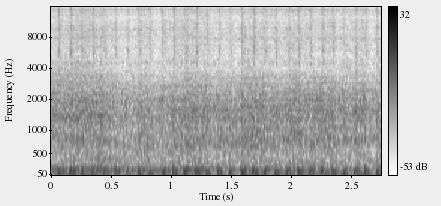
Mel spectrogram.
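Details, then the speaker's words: Honda XRM125 FI idling after a general overhaul for oil starvation: new connecting rod, 0.50 oversize piston and rings, new O2 sensor; steady even single-cylinder idle, valves silent with no ticking after clearance set; normal idle. "Walang ingay yung barbula natin."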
